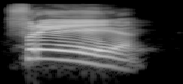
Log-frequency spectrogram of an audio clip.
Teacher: Ditongo crescente é isso, ó. Primeiro a semivogal, depois a vogal. O I é fraco e o A é o forte.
